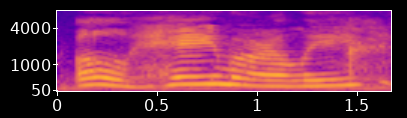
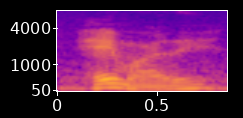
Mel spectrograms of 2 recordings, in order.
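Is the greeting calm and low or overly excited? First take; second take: excited; calm. First: It is said brightly with lots of excited energy. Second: It is said calmly in a low, deep voice. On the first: The greeter is thrilled to say hi. The speaker calls it wrong. "not like that" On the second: A casual, low-key greeting. The speaker calls it right. "your voice went really deep"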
